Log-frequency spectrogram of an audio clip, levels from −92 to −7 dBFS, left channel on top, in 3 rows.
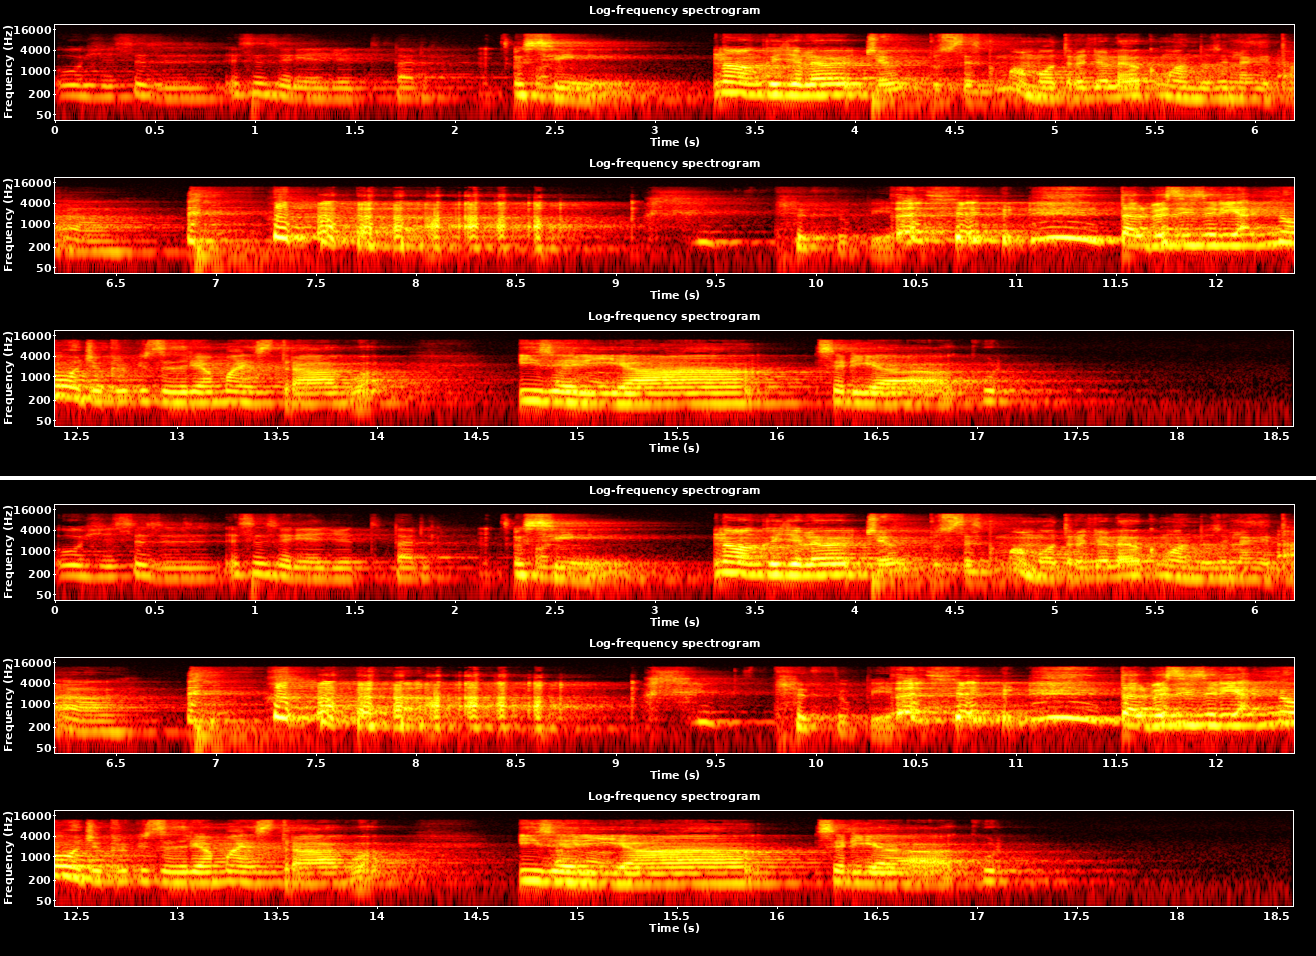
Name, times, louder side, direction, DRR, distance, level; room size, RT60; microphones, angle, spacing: voice 1, 0.0-1.9 2.4-2.7 6.1-6.6 7.3-8.1 9.1-9.5 9.8-10.4 14.9-15.2, right 5 dB, 35° right, 4 dB, 0.4 m, -32 dB
voice 2, 2.3-2.8 3.3-6.1 6.9-8.1 8.5-8.6 10.4-14.3 14.7-15.9 16.2-17.1, right 1 dB, ahead, 3 dB, 0.7 m, -21 dB
14.5 x 11.5 x 4.6 m, 1.4 s
head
